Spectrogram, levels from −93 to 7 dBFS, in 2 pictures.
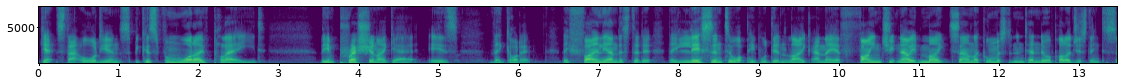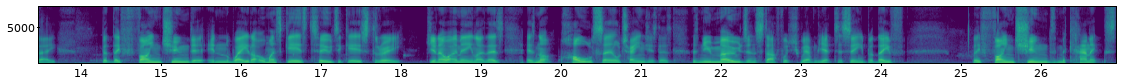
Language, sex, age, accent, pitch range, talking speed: English, male, 30-49, British, 100-130 Hz, 200 wpm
